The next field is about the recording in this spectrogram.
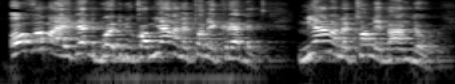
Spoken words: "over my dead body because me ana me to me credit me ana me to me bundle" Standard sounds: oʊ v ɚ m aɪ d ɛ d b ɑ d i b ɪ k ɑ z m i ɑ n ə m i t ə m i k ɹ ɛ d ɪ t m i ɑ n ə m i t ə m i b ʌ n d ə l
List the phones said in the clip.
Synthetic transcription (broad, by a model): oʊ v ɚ m aɪ d ɛ d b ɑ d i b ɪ k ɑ m i ɑ n ə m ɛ t ə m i k ɹ ɛ d ɪ t m i ɑ n ə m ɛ t ə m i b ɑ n d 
